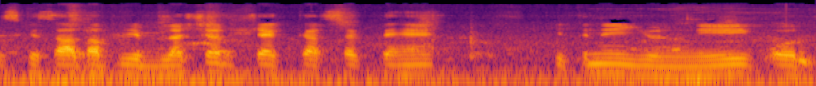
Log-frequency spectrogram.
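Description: Light background noise under a man's dry voice with no echo. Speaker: vlogger showing a shop. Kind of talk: casual vlog chat. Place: shop. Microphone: phone near.

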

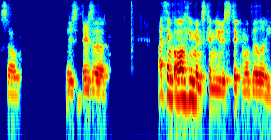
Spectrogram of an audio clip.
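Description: Lively intonation marks this man's medium-pitched voice at a moderate pace. He leaves long, frequent pauses, and the background is quiet. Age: 50s. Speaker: personal trainer and interview host. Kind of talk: interview. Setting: remote call. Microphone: video call.

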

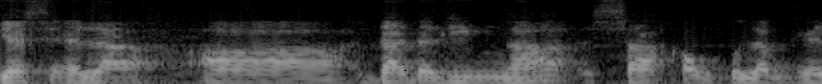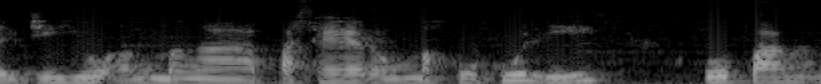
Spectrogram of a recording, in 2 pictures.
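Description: A man speaks at a fairly slow pace with monotone, flat intonation and very even loudness. Faint music plays in the background. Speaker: news reporter. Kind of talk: news live report. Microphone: video call.

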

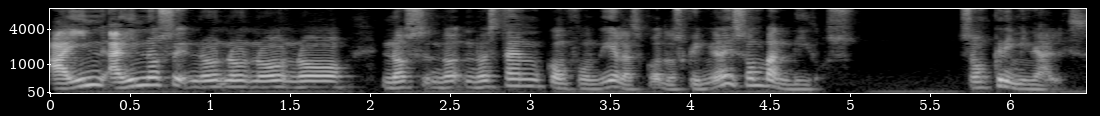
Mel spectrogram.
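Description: Over a quiet background, a man talks at a moderate pace with lively intonation. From Mexico. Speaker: immigration consultant. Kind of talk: video monologue. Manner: halting, many fillers. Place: home room. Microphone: camera far.

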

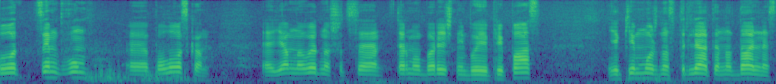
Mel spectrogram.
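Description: A man's medium-pitched voice at a fairly slow pace, with fairly even intonation and a dry sound with no echo. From Ukraine. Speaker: special forces officer. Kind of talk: on-camera briefing showing captured weapons. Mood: calm, matter-of-fact. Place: open country. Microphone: lapel.

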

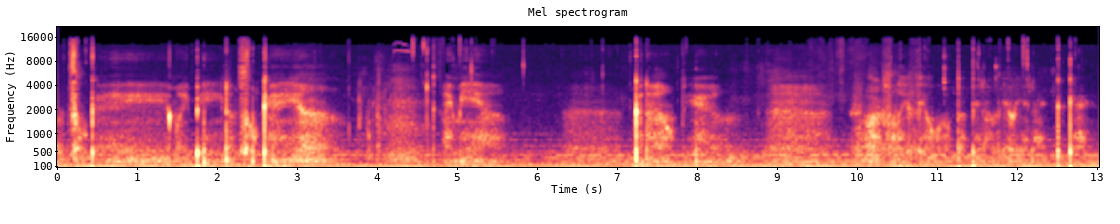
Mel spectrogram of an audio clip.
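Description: Against loud background noise, a woman speaks at a very slow pace with long, frequent pauses. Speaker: ASMR roleplay carer. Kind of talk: ASMR roleplay. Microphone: studio mic.

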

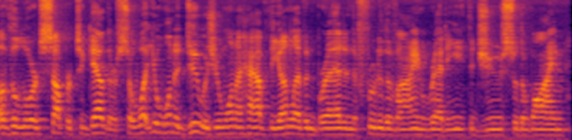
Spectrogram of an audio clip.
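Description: This man talks at a fairly quick pace. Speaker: pastor. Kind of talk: sermon introduction to online congregation. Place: church.

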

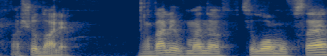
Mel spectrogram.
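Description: Somewhat breathy speech comes at a moderate pace on a very clean recording with a silent background. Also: man. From Kryvyi Rih, Ukraine. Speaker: kickboxer and coach. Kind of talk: livestream monologue. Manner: casual, hesitant with fillers.

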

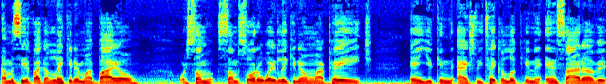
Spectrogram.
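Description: Recorded dry with no echo and light background noise, a man speaks at a fairly quick pace. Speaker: vlogger. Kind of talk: casual vlog chat. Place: car. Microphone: phone near.

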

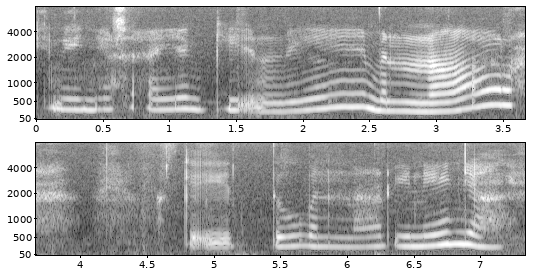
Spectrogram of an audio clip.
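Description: A woman speaks very slowly at a high pitch with ordinary pitch variation. Audible room echo surrounds her voice. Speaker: gaming YouTuber. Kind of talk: gameplay commentary. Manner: casual, rambling.

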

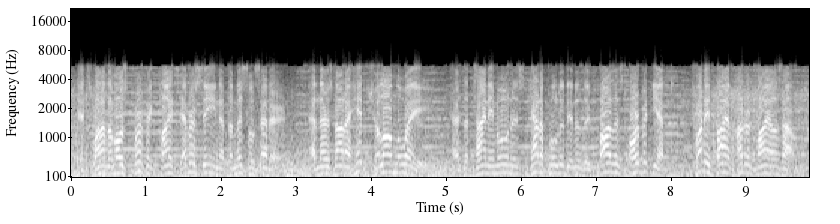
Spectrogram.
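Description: The speech comes at a very fast pace. Clear music plays in the background. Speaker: newsreel announcer. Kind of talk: 1950s newsreel narration. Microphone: old recording.

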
